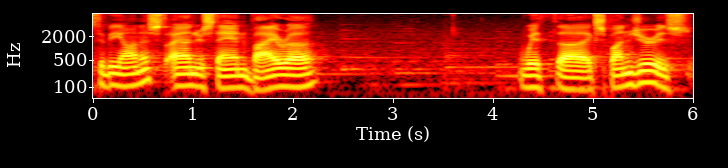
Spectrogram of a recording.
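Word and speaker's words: Vajra: It's actually pronounced Vera.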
